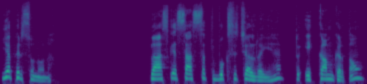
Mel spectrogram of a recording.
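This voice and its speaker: A man's voice: sits high, lively intonation, measured pace, darkish tone, dry recording. A male teacher lectures in a dry, close sound, walking through each step and coaxing his listeners along. He keeps repeating points and answers the questions he puts to the class himself. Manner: repetitive, coaxing.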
